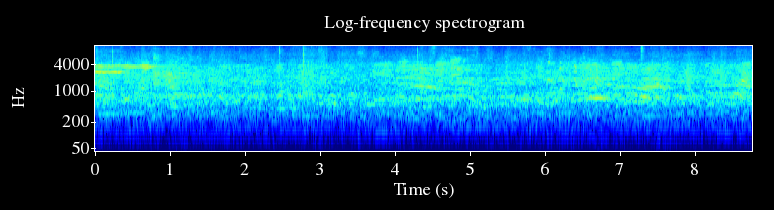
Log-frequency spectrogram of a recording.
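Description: A crowd of people chatters and calls out outdoors.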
